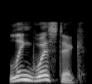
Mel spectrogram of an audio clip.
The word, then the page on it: linguistic: liŋɡwístik; リングィスティック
